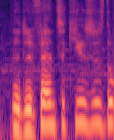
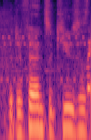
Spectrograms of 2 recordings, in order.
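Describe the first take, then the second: First: It is read in a chipper, upbeat character voice. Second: It is read in a plain, ordinary voice. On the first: The speaker calls it right. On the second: The speaker calls it wrong.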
